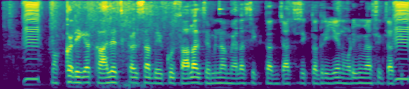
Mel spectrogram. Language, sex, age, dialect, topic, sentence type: Kannada, male, 18-24, Northeastern, banking, question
